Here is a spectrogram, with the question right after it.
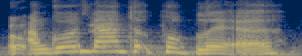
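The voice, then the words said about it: Put-on Yorkshire accent. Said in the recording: “I'm trying to get my Yorkshire accent on. ... that's a bit Barnsley, actually.”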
